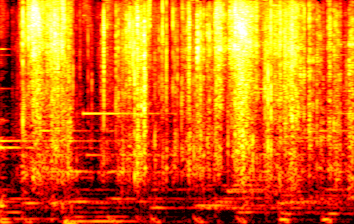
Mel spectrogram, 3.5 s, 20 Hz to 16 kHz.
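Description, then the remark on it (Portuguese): Paper crinkles and rustles continuously as a gift for the A22 in the Algarve, a train, is unwrapped, a busy, dense crackling texture with irregular crunches and tears, fairly loud and steady for a few seconds. “Temos aqui uma prenda para a A22. Deixa lá ver.”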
